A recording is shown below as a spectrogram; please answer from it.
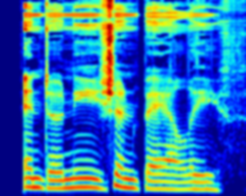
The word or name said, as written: Indonesian bay leaf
